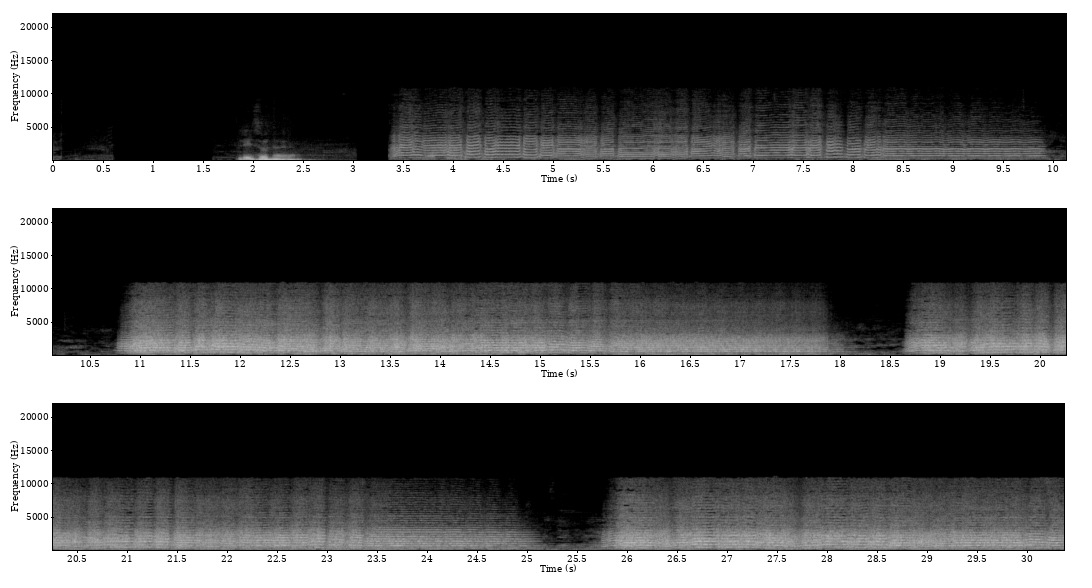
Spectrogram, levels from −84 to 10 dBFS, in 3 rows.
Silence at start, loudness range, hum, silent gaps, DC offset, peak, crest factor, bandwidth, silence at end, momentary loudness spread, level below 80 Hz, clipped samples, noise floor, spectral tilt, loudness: 1.85 s; 13 LU; none; 3.09-3.30 s; under 0.1%; -2 dBFS; 20 dB; 11.5 kHz; 0 s; 14 LU; -60 dBFS; under 0.1%; under -90 dBFS; -3 dB/octave; -19 LUFS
